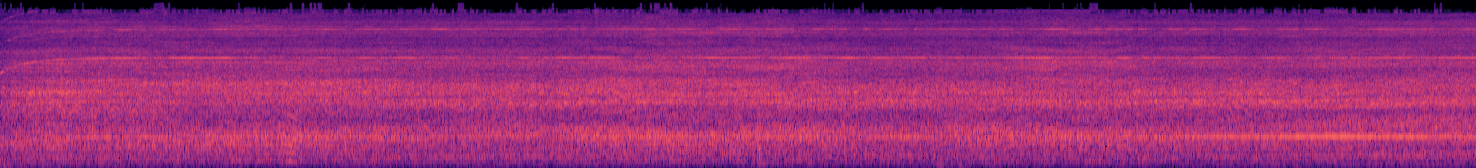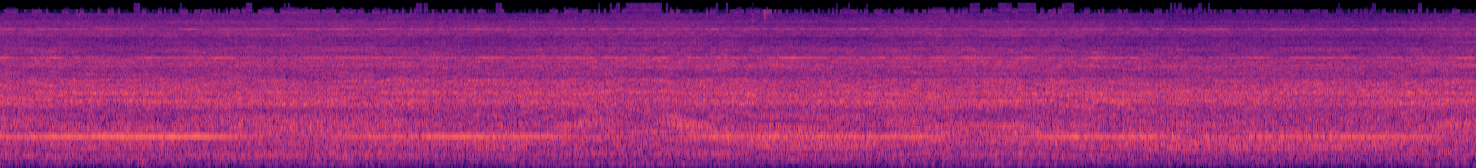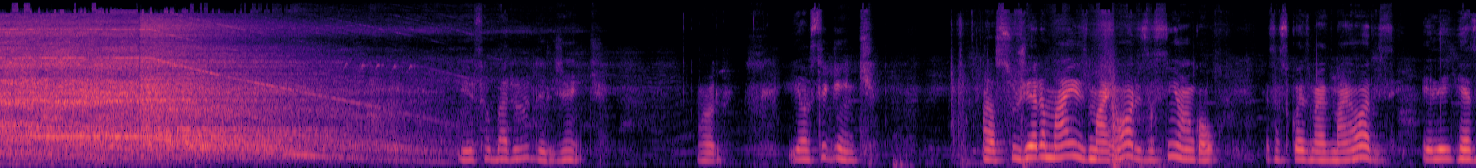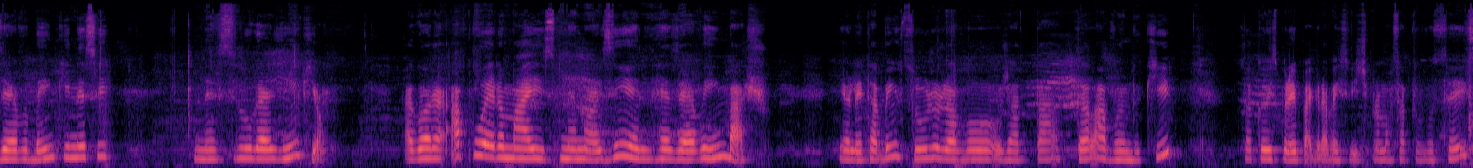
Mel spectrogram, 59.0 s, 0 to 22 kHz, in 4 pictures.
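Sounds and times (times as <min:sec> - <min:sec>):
motor winding down: 0:00.0 - 0:34.4
vacuum cleaner running: 0:00.0 - 0:35.4, 0:39.7 - 0:41.2.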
